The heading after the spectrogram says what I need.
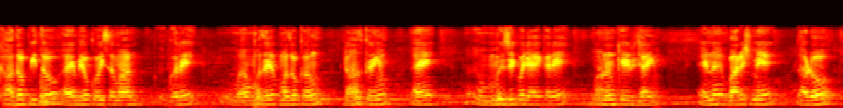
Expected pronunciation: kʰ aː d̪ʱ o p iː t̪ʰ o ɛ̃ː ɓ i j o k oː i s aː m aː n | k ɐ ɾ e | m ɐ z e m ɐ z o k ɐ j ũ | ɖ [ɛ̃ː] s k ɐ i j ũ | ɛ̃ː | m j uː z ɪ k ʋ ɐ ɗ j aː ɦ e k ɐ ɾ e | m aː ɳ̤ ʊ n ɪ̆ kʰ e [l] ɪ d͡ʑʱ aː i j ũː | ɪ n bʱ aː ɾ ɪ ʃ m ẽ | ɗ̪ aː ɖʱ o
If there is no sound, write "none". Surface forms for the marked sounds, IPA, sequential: ãː, ɾ

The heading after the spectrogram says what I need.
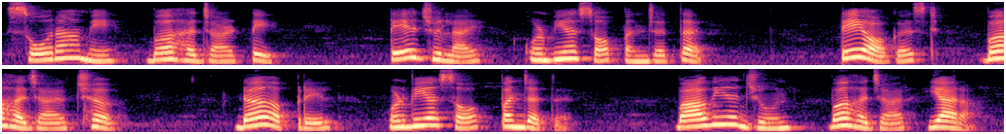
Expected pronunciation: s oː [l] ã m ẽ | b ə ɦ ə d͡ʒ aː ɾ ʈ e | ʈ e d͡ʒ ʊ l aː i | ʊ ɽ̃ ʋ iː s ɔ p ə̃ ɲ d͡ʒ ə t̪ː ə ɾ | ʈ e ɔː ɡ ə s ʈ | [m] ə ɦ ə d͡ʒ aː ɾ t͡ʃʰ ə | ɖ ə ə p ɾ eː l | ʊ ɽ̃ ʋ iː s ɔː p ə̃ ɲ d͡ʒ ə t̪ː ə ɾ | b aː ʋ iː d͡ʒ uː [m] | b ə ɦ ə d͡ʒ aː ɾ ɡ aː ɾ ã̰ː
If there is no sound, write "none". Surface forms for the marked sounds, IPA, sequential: ɾ, b, n

